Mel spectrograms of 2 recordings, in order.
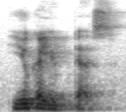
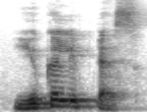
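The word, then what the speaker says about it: eucalyptus: सो यहां पे अगर वोवेल लेटर जो है वोवेल से स्टार्ट हो रहा है ए से। मगर प्रोनाउंसिएशन क्या आ रहा है यहां पे? यूकलिप्टस वाई राइट कंसोनेंट का साउंड।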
